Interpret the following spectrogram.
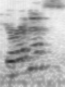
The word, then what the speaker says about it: Uranus: Yeah, I It's actually pronounced Uranus, by the way.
